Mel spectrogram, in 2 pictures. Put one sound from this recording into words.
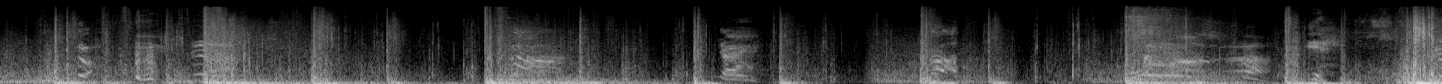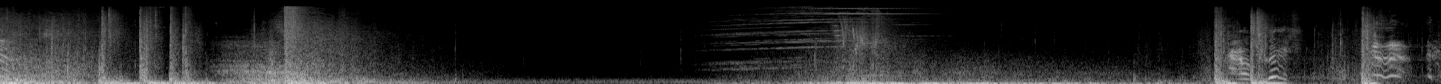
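Heavy punches and kicks land with dull thuds in quick succession.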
